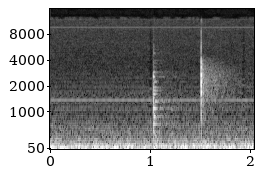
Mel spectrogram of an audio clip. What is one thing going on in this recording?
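A snooker cue strikes a ball with a sharp click.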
